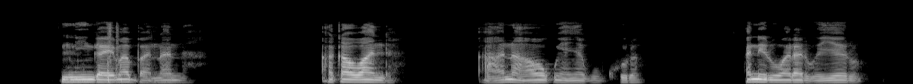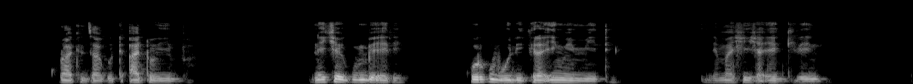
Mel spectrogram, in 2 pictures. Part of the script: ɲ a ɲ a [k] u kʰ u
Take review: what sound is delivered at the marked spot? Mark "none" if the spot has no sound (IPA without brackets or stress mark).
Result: k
